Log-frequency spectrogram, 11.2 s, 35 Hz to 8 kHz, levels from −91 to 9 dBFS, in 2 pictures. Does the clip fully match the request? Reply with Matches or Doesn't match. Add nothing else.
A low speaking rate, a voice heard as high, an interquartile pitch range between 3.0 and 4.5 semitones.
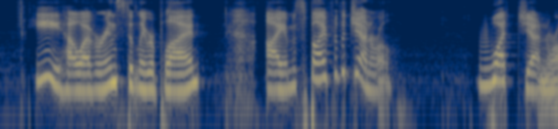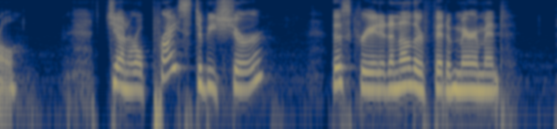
Doesn't match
